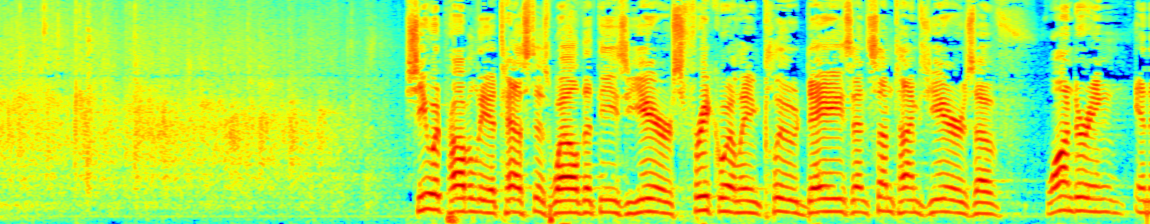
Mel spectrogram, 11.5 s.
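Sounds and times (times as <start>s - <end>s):
audience applause: 0.0s - 4.0s
speech: 4.2s - 11.4s.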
